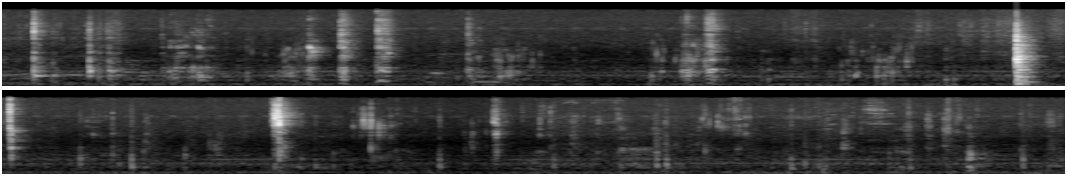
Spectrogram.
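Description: Mouth sounds of a person swallowing orange juice and chewing a chocolate-coated marshmallow donut: many short, wet clicks and smacks, with one sharp knock about five seconds in.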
